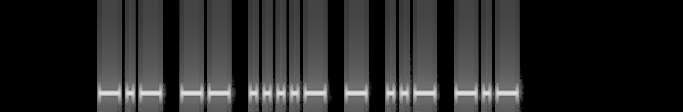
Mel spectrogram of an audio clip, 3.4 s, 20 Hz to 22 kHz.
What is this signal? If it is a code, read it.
Morse code, heard as a keyed tone, about 34 wpm, 700 Hz. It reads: KM4TUK
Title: USA Call Signs - 6 Characters - Repeated 3x - 35wpm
